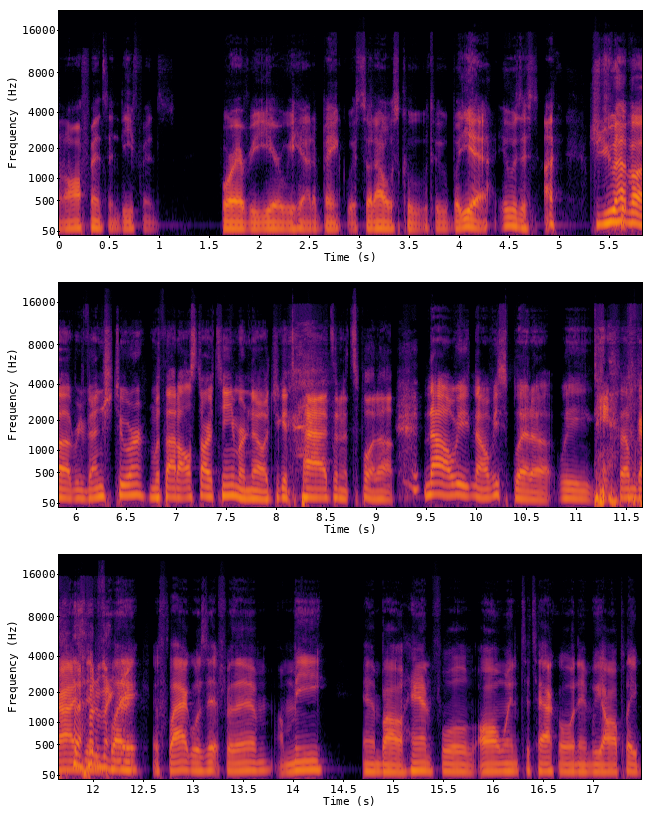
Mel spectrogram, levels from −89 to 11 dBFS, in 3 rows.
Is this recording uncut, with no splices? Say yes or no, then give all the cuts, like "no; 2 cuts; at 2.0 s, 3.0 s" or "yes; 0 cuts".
no; 1 cut; at 12.5 s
